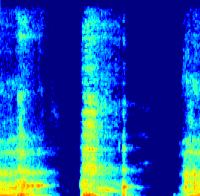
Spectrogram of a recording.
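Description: A person's voice in three loud, rough, cough-like bursts, each about half a second long.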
